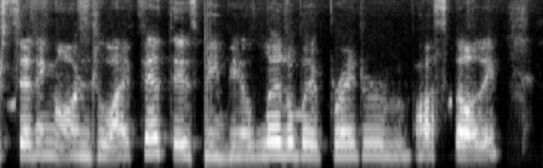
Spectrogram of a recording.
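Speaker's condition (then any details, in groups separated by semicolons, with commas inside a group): ALS; young onset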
